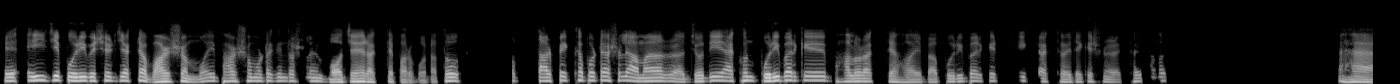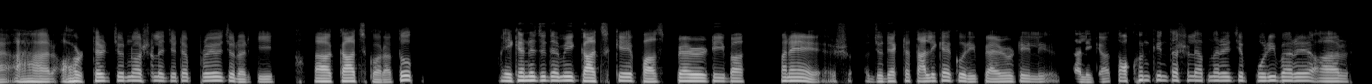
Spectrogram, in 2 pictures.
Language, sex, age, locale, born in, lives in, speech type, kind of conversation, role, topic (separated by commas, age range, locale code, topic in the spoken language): Bengali, male, 20-24, bn-BD, Bangladesh, Bangladesh, conversation, podcast, guest, চাকরি আর পরিবারের মধ্যে ভারসাম্য রাখার জন্য আপনার কী কী পরামর্শ আছে?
